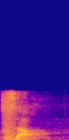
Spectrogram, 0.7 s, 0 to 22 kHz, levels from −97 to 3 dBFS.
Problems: constant background noise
